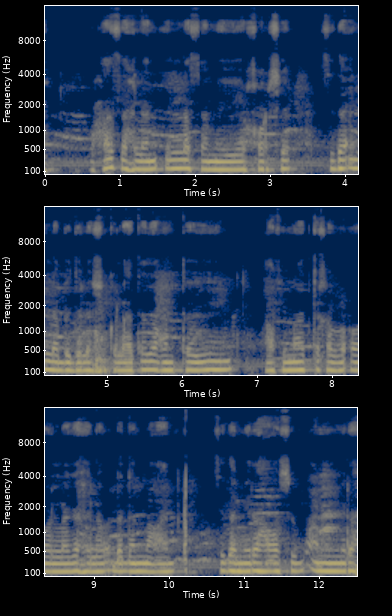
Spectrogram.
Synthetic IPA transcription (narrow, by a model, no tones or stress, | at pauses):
wɑħɑːsɐɦlɐnɪnlɐsɐmɛːjɔqɔrʃɛ | sɪðɐʔɪnlɐbɛd̪ɛlɔʃʊkʰʊlaːt̪ʰɐðɐʕʊnt̪ʰɔːjinn | ʕɑːfɪmaːd̪kʰɐqɑβɔʔɔːlɐɣɐɦɛlɔɖɐɖɐnmɑʕɑnsɪðɐmɪɾɐɦɐʕʊsʊbɐmɐmɪɾɐ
